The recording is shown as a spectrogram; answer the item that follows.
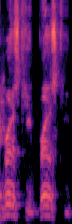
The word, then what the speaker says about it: Bruschi: Teddy Bruschi, I always say it wrong. – Teddy Bruschi.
